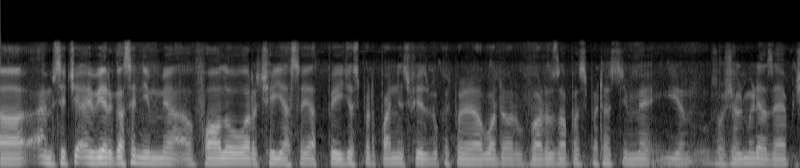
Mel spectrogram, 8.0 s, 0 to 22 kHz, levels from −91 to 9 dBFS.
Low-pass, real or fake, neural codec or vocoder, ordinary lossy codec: none; real; none; none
